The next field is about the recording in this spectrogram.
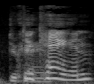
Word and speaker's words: Duquesne: They're one of 2 teams to do that in the last 20 years, and the other team, Duquesne, am I saying that right? – Duquesne.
